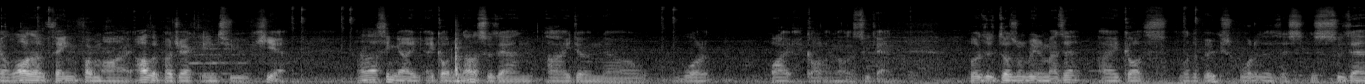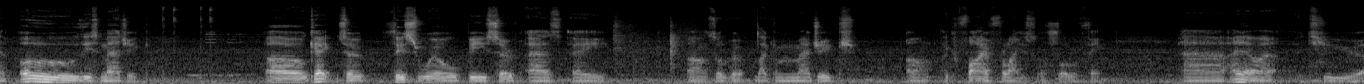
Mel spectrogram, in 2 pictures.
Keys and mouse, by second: 0.4 click, 1.3-1.8 middle drag, 3.4 click, 6.6 click, 9.0-11.5 middle drag, 15.2 click, 15.6 click.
